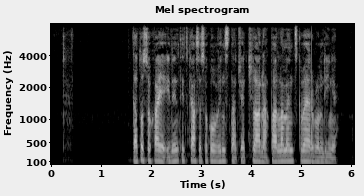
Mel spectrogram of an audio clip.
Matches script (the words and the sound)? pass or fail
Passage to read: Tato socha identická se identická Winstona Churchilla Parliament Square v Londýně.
fail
